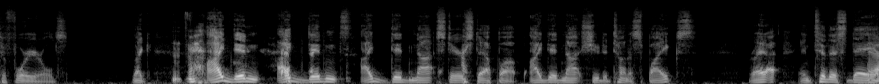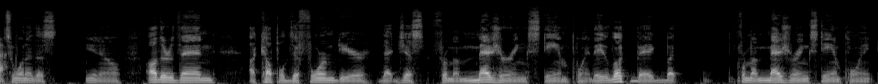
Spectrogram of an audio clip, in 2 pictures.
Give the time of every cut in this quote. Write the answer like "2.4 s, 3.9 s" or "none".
7.8 s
